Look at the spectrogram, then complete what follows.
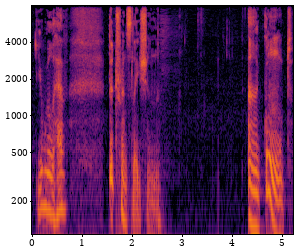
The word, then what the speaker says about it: conte: Un conte, so exactly the same pronunciation, but then of course the meaning is different.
